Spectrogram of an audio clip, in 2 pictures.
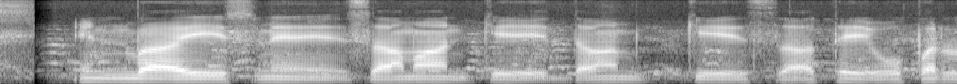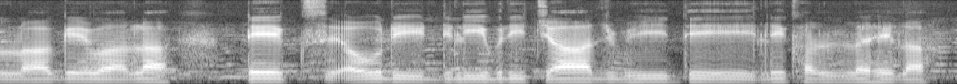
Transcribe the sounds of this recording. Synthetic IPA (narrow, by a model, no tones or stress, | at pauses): ɪnbaːismẽsaːmaːnked̪aːmkesaːt̪ʰeuːpəɾlaːɡewaːla | ʈeːksɔːɾiɖɪliːbɾit͡ʃaːɾd͡ʒbʱid̪eːlɪkʰəlːɐɦeːlaː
